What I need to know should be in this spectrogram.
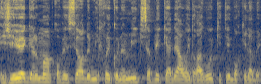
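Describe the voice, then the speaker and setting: Pitched fairly high, a man's voice races along at a very fast pace. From Congo, raised in France. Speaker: foundation president and activist. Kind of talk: interview.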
